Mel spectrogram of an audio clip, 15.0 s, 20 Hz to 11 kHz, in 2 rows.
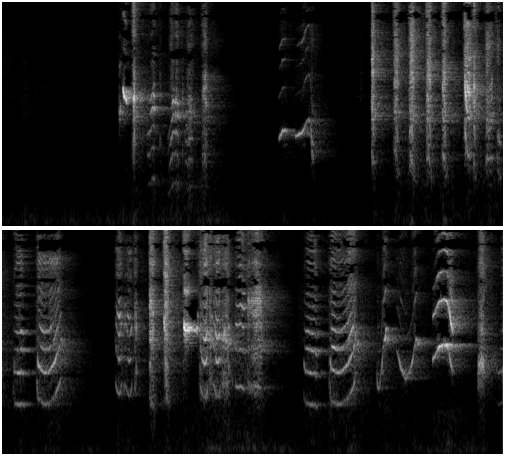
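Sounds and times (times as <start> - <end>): parakeet squawking: 1.8 - 3.4, 4.2 - 4.9, 5.5 - 15.0.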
